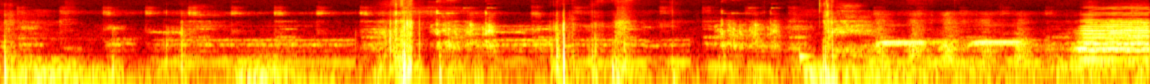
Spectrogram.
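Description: Rattling, clanking mechanical noises with sharp metallic bursts and a brief tonal whistle-like sound near the end, from a train in the Labo Labo Brick Train video game.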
